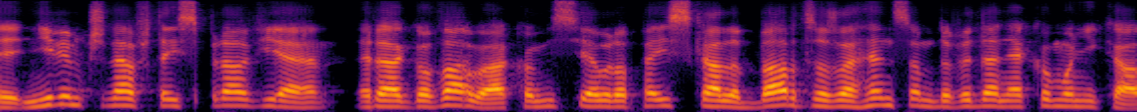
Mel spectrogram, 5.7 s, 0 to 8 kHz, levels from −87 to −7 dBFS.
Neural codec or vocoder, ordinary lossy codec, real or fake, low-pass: codec, 16 kHz, about 1 kbps, DyCAST, with the encoder's durations; none; fake; none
